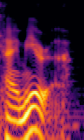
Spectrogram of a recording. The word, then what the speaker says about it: CHIMRA: Collection and handling for in situ Martian rock analysis, CHIMRA, pronounced Chimera, is the new name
